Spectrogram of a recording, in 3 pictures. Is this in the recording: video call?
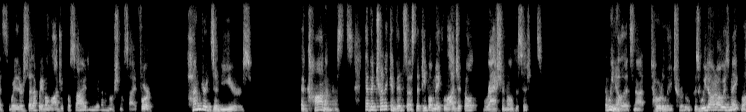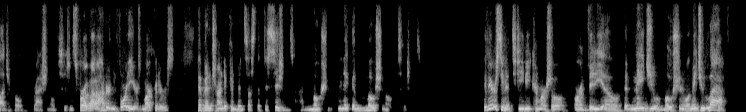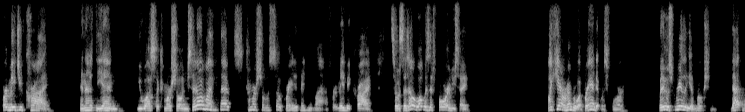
yes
